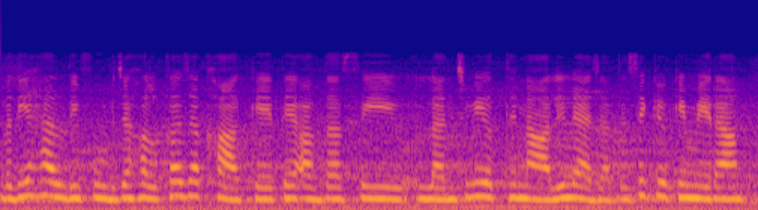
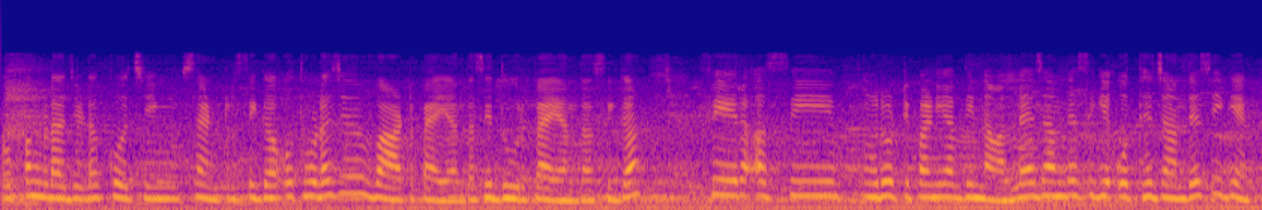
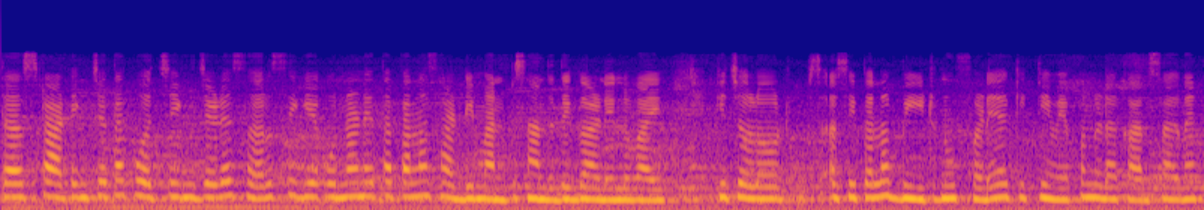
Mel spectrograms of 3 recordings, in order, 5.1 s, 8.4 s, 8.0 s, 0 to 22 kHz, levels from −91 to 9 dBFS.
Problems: constant background noise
